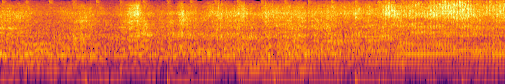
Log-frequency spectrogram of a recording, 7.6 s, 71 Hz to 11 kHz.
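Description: Speedway motorcycle's 500 cc single-cylinder methanol engine running hard as the bike rides out onto the dirt track and slides through a turn, its pitch fairly steady.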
